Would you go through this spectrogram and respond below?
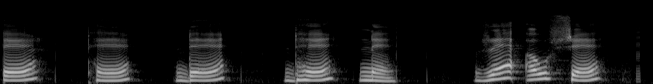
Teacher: टे ठे डे ढे ने रे और शे का उच्चारण स्थान मूर्धा होता है। इन वर्णों को मूर्धन्य कहा जाता है।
